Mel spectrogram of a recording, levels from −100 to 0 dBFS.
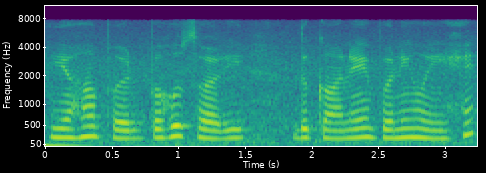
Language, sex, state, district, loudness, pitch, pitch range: Hindi, female, Punjab, Pathankot, -15 LUFS, 205 Hz, 195-215 Hz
